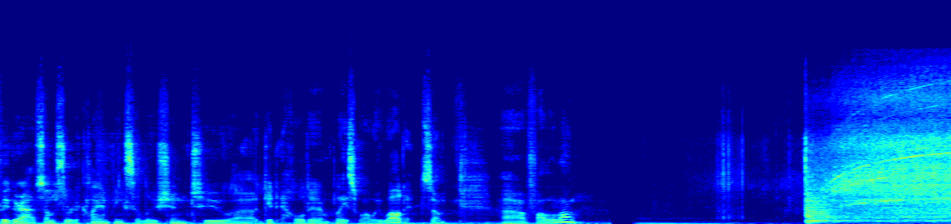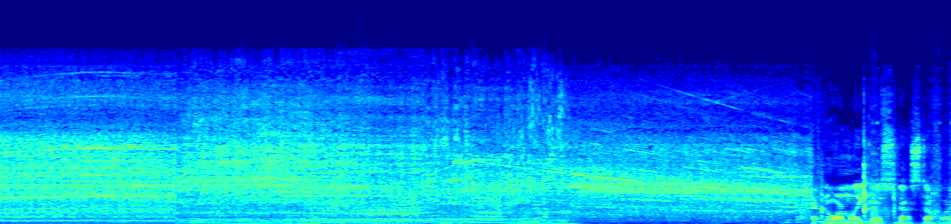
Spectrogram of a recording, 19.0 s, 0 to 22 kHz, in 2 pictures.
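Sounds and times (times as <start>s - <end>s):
chop saw cutting steel: 8.0s - 19.0s.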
